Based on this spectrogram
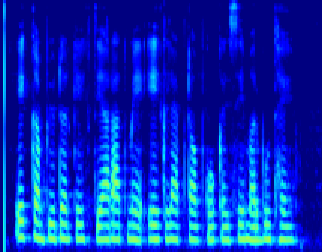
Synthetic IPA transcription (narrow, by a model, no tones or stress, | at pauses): eːkːɐ̃mpjuːʈəɾkeɪxt̪ijaːɾaːt̪mẽʔeːklɛːpʈɔːpkokɛːsemɐzbuːt̪ɦɛː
